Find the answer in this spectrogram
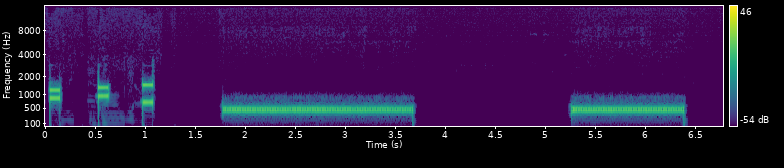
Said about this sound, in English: Let's dial the phone number and hopefully he picks up. Here we go.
